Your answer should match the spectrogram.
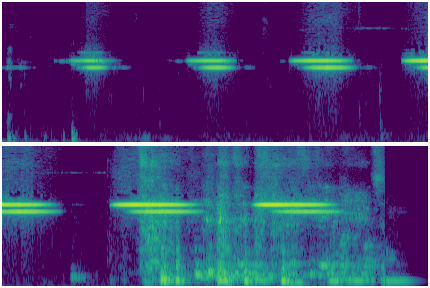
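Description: Audio feedback: a high two-note whistle pulsing about every one and a half seconds, each pulse longer and louder, swelling in the last few seconds into a long squeal over garbled, echoing voice sound. It is the sign of the call's own sound looping back into the microphone, after the sound was judged not good.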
